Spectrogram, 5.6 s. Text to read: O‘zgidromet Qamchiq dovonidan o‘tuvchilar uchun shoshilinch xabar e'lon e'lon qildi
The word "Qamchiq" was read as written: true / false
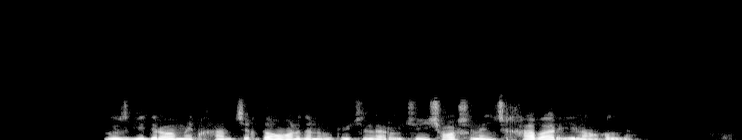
true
